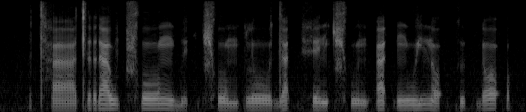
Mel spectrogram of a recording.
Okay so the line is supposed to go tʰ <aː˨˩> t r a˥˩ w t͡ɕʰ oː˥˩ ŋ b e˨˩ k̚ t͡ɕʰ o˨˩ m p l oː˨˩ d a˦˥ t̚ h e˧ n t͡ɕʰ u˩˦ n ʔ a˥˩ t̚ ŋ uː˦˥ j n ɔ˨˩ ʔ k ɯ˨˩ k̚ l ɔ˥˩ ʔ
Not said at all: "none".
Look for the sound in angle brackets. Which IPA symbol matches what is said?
aː˨˩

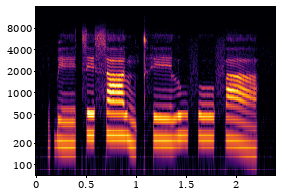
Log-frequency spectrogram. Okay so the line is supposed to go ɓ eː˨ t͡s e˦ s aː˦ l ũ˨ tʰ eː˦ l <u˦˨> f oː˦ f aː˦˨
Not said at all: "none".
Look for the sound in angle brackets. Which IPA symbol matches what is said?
u˦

